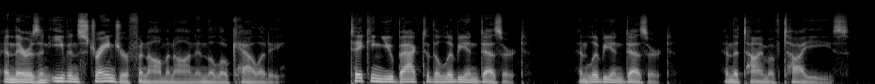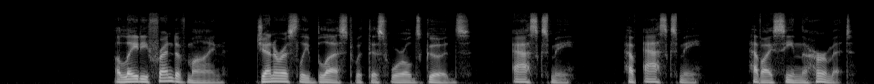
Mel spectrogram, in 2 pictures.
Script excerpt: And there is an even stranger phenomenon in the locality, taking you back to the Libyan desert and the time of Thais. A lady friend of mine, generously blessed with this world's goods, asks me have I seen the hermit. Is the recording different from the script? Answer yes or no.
yes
